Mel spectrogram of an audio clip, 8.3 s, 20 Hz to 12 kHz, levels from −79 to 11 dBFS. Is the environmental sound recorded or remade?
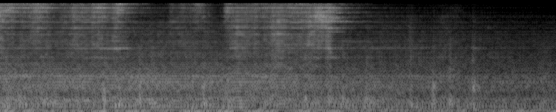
remade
